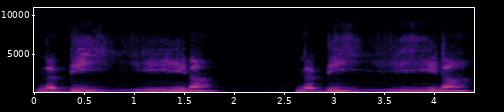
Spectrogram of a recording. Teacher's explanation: یا کی آواز آپ نے کھینچنی ہے، ہونٹوں کو پست کرنا ہے اور 2 کاؤنٹ کرنے ہیں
